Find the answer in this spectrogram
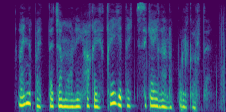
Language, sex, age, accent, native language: Uzbek, female, 18-24, Jizzax, Uzbek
